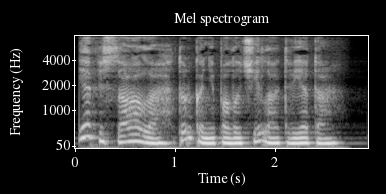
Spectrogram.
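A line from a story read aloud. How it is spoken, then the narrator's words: Sighing. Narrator (Russian): вздохнула Ева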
